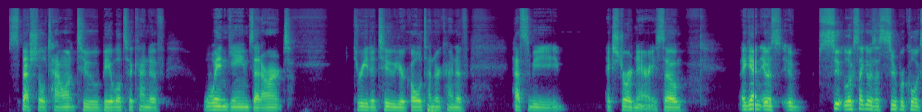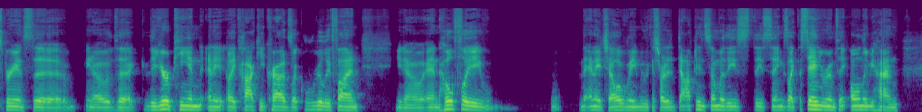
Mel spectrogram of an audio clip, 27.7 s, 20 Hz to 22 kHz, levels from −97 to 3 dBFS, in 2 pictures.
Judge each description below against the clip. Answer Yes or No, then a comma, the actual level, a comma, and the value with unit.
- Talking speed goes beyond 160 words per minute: No, average, 155 wpm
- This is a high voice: No, low, 115 Hz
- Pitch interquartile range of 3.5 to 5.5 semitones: No, average, 3.0 semitones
